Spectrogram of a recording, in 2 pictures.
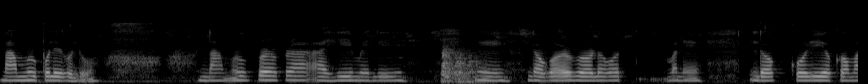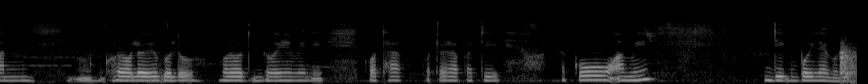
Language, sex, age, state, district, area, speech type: Assamese, female, 30-45, Assam, Kamrup Metropolitan, urban, spontaneous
